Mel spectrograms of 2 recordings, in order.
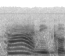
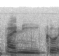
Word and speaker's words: panico: al panico che cosa panico si legge nei vari panico caro e non panico e significa paura terrore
